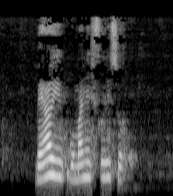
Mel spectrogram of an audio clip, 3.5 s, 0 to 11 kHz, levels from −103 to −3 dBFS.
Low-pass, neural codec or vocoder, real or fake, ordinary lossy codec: 9.9 kHz; none; real; MP3, 32 kbps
